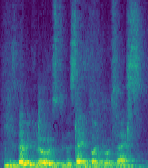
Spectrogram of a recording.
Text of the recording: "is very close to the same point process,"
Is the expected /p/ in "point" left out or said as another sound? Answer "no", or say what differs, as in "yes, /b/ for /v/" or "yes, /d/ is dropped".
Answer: yes, /f/ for /p/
